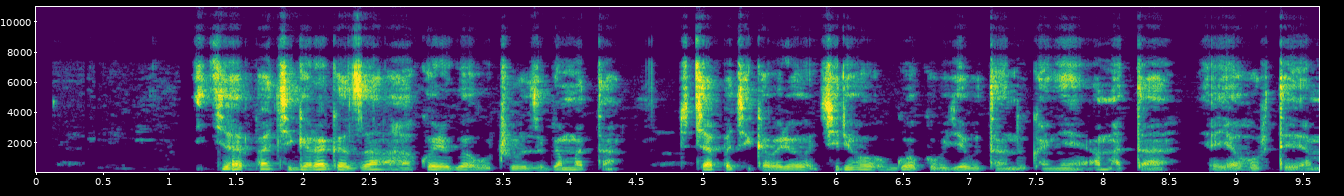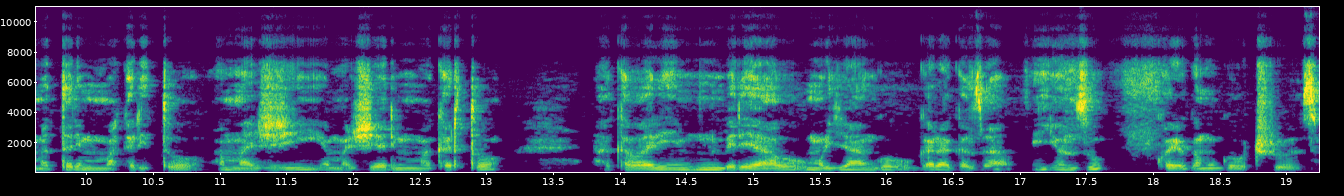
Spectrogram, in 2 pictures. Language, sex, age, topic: Kinyarwanda, male, 25-35, finance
